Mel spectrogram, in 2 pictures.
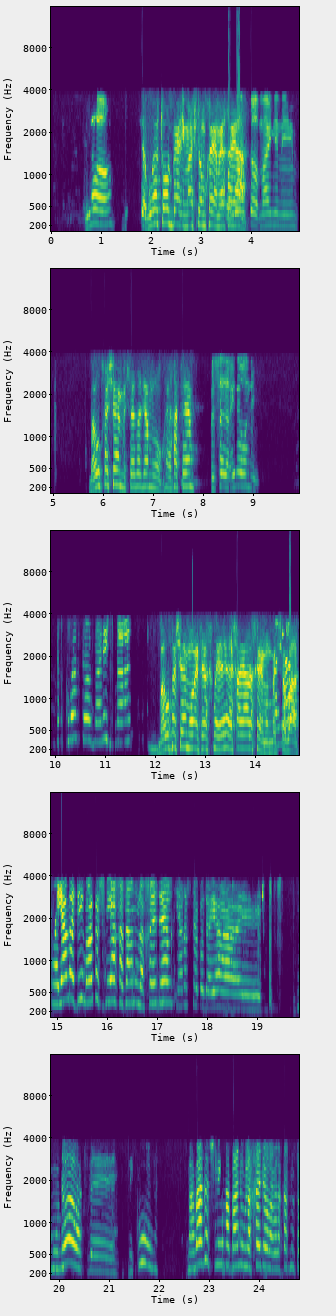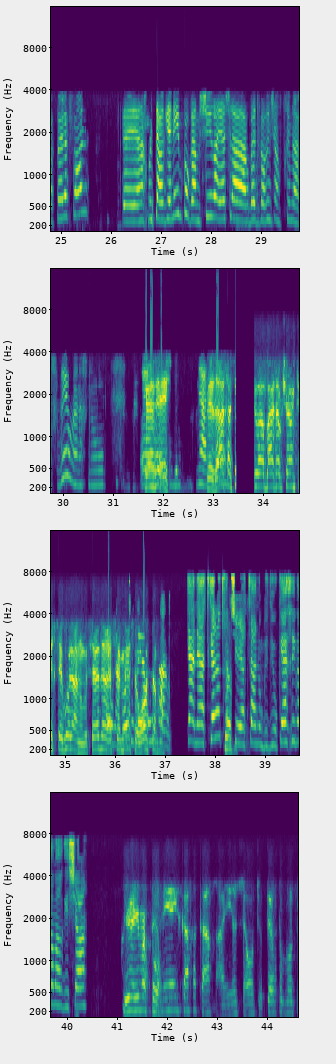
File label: Call recording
